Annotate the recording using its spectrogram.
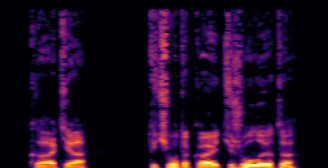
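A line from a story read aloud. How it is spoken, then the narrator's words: Strained grumbling. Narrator (Russian): ворчала Лиза, неся блондинку на руках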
